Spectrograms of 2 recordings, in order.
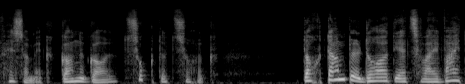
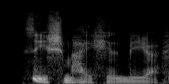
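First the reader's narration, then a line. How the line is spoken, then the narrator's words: Quiet. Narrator (German): sagte Dumbledore leise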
